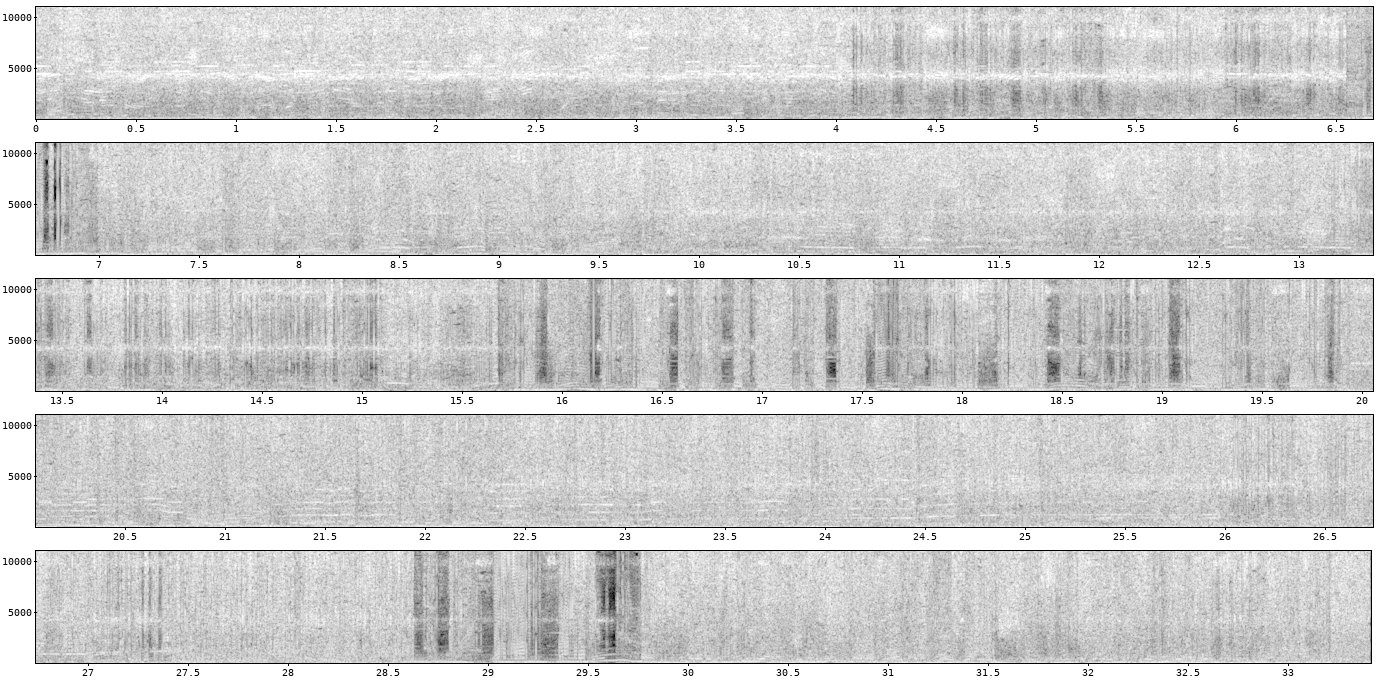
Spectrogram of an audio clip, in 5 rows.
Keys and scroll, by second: 4.0 Page_Down, 13.1 Page_Down, 26.0 Page_Down.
